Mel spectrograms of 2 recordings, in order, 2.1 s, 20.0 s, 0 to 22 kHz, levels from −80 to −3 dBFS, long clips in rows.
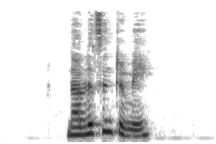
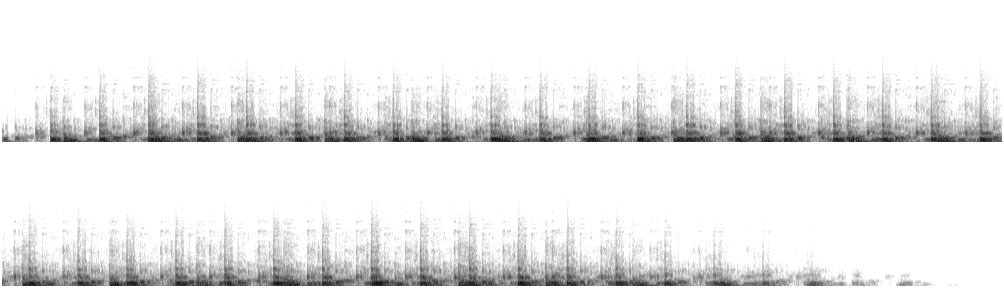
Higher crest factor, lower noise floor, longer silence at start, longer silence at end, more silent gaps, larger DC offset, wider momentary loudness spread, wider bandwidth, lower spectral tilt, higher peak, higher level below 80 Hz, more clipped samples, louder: about the same, 18 dB vs 18 dB; second, -65 dBFS vs -71 dBFS; first, 0.65 s vs 0 s; second, 0.65 s vs 1.8 s; neither; neither; first, 14 LU vs 9 LU; first, 17 kHz vs 2 kHz; second, -4 dB/octave vs -12.5 dB/octave; about the same, -2 dBFS vs -4 dBFS; second, -64 dBFS vs -24 dBFS; neither; first, -18 LUFS vs -24 LUFS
